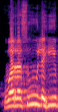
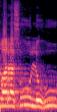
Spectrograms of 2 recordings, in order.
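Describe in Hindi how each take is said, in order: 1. अंतिम अक्षर 'hi' की तरह बोला जाता है। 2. अंतिम अक्षर 'hu' की तरह बोला जाता है।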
